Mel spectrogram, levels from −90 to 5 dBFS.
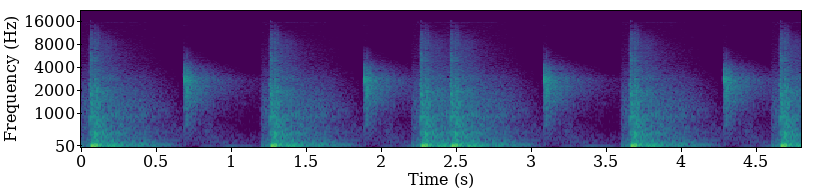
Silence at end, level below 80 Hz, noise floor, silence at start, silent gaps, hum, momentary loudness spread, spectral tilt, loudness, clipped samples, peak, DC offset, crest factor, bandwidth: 0 s; -34 dBFS; -51 dBFS; 0 s; none; none; 11 LU; -4.5 dB/octave; -36 LUFS; under 0.1%; -14 dBFS; under 0.1%; 18 dB; 13 kHz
